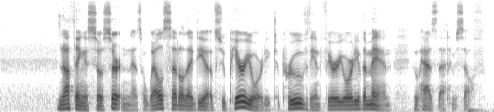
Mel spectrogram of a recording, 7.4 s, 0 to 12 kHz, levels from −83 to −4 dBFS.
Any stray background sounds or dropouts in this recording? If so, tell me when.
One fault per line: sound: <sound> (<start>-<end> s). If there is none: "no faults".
no faults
